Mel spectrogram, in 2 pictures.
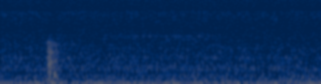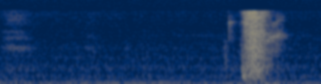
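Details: Sneezing and snotting: a quiet sniff and soft intake of breath, then one loud, explosive sneeze near the end in a quiet room.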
